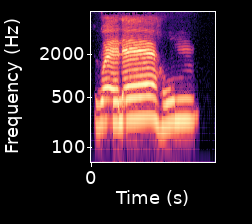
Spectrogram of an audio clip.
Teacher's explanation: اللام أطول من الواو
